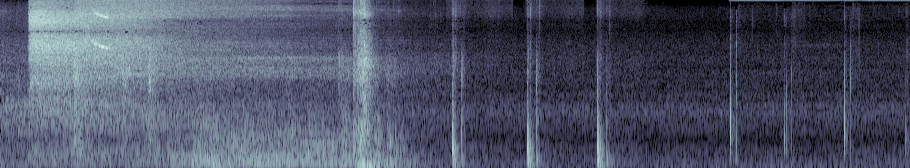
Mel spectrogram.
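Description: A door of the sleeper cruise train Royal Seven opens with a long pneumatic hiss of air and a solid thump, followed by several sharp, spaced-out clicks and knocks. No one speaks.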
